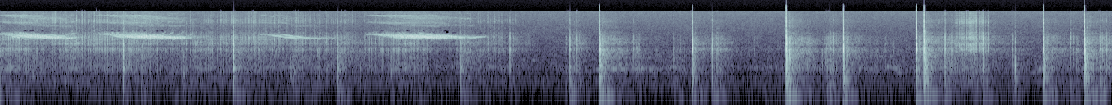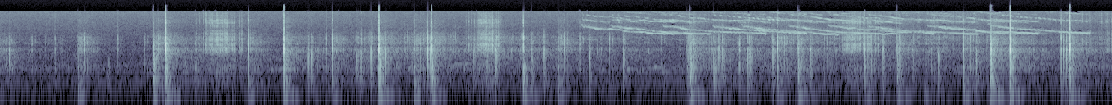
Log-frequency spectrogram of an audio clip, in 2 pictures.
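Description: Fireworks going off: several whistling rockets in the first few seconds, then a long run of sharp bangs and firecracker cracks, and near the end a quick series of falling whistles among the bangs. Heard through the camera's waterproof housing.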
